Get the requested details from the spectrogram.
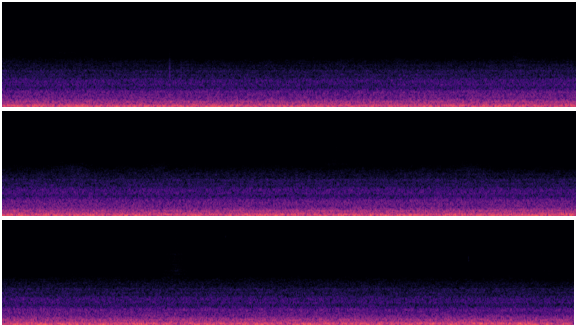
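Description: Tyres roll steadily on the road.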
